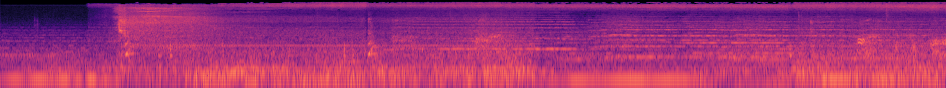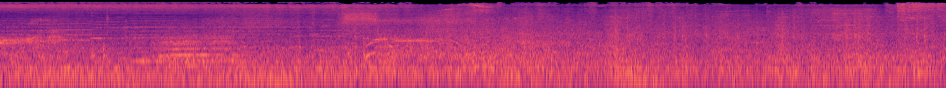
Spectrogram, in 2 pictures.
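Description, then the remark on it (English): A subway train roars past, a loud continuous rumble of rattling cars and clacking wheels with a screech of metal and a horn blast, and no voices. “Lex Luthor use his machinery to push the police detective in pursuit into an oncoming subway train”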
